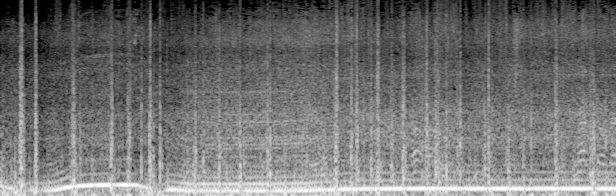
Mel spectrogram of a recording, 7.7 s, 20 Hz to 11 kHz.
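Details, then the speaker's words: 1998 Honda Goldwing GL1500 SE on a test ride: revs flare, then settle into a steady drone that doesn't pull harder; clutch slipping despite a new master cylinder and a check ball added at the pushrod. "okay so as you might have heard me in the video when I did that last test run the clutch started slipping"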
